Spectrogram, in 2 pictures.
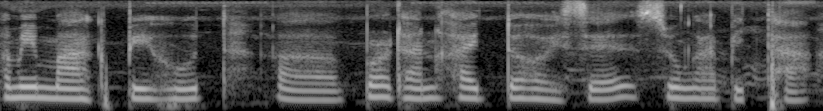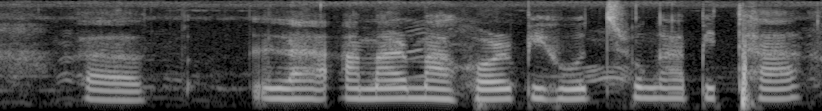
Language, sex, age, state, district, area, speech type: Assamese, female, 18-30, Assam, Chirang, rural, spontaneous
